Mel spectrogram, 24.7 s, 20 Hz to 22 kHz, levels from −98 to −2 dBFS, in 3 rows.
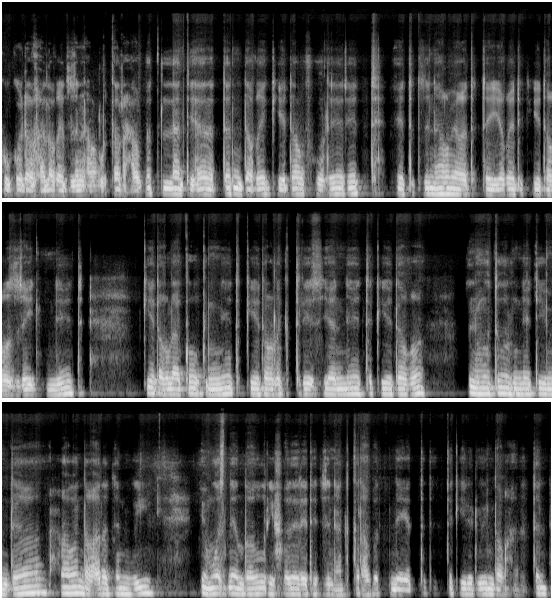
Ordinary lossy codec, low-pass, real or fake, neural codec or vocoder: none; 19.8 kHz; real; none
